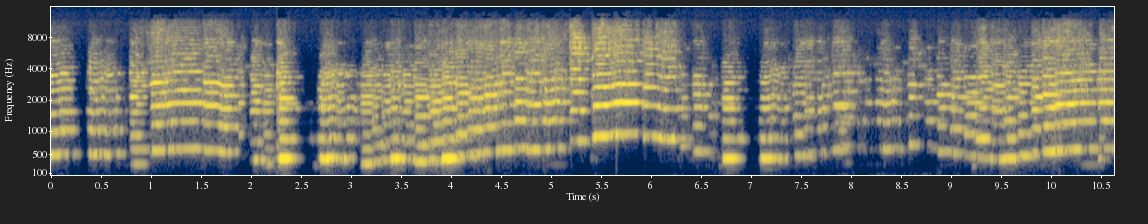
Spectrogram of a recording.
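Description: Solo violin playing a lively tune of short, detached bowed notes with sliding pitches, including a long slide up and back down in the middle.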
